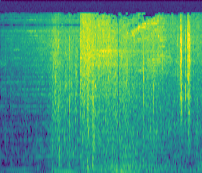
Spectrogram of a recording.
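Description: A treasure chest hums with a shimmering chime and bursts open.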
